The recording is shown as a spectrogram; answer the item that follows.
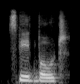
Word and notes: speedboat: Indian

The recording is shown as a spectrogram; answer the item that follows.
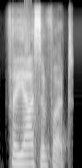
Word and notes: thiosulphate: Indian

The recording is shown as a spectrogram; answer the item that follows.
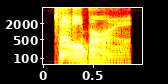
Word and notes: Teddy boy: British English

